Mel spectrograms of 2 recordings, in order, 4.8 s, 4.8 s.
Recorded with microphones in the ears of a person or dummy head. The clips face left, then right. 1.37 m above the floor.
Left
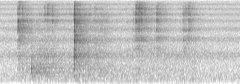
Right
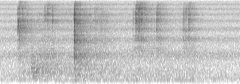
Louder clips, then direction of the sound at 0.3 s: Left 3 dB; 55° left (ahead or behind).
